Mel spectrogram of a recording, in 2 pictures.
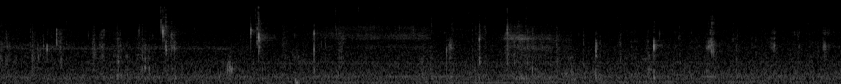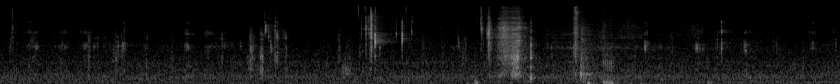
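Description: Close-miked chewing of a nori-wrapped rice ball (onigiri), with small wet mouth clicks scattered throughout. A louder burst of noise comes about thirteen seconds in.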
